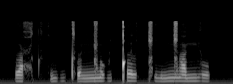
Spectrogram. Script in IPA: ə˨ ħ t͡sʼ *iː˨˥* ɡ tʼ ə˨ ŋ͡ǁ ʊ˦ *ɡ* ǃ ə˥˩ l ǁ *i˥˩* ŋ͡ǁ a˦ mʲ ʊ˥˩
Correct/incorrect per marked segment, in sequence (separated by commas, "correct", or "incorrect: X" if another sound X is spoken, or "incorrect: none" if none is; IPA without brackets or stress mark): incorrect: i˨˥, correct, incorrect: i˨˩˦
